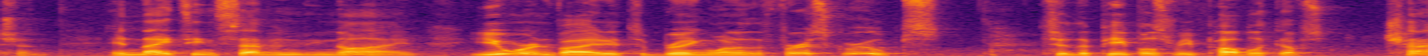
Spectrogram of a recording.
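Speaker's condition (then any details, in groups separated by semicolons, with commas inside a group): No condition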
